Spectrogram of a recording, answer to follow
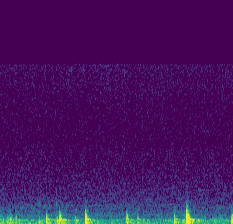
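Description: Small plastic clicks and taps of a propeller being fitted by hand onto a DJI Spark drone's motor, about half a dozen scattered through, two close together near the end.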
